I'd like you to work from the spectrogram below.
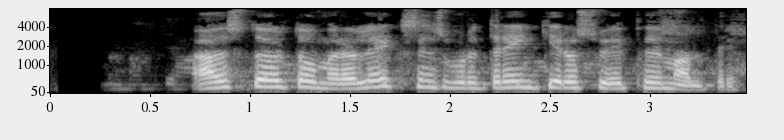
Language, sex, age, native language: Icelandic, female, 50-59, Icelandic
